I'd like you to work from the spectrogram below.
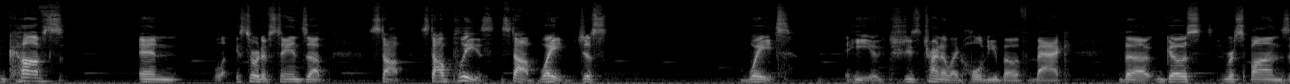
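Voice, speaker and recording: A man running a tabletop game as game master, narrating scenes in a relaxed, storytelling way. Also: mid-range voice.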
